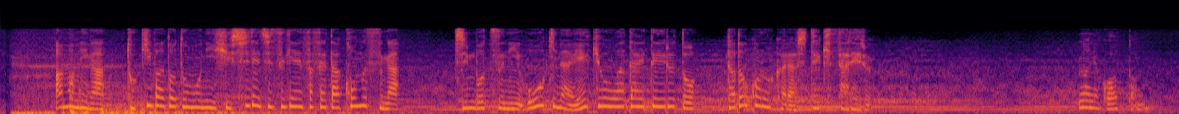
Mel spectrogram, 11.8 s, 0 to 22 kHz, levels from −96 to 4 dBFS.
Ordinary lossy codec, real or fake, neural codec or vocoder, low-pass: none; fake; codec, 16 kHz, 16 kbps, FunCodec, trained on Chinese and English, 50 frames a second; none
